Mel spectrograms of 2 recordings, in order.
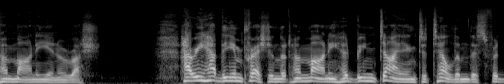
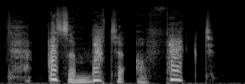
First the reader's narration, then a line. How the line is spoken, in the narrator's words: she added, her voice now trembling slightly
